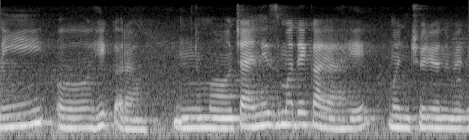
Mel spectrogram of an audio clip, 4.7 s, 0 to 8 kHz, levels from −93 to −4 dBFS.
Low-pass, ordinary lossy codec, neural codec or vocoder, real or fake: 7.2 kHz; none; none; real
